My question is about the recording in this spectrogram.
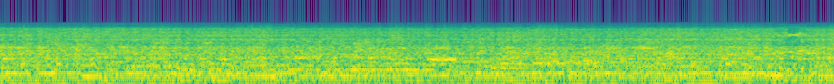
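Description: Heavy metal band playing live at full volume: a dense, unbroken wall of guitars, bass and drums.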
